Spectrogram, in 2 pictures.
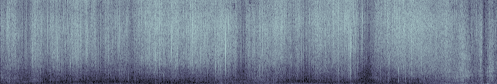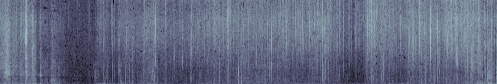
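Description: A hand-sized blue and white foam sponge with a textured surface is scratched and squeezed with long nails and fingertips. Dense, bright scratchy crinkling and rustling continues throughout, with a brief quieter dip near the middle.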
